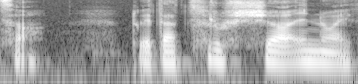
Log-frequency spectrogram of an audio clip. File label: "trwsio", Welsh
